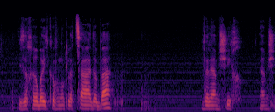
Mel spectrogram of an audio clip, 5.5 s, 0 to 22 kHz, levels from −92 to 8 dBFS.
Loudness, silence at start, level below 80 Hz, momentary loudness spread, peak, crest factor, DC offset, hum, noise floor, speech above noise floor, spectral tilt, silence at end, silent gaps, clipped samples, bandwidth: -41 LUFS; 0 s; -80 dBFS; 23 LU; -20 dBFS; 22 dB; under 0.1%; none; -67 dBFS; 26 dB; -2.5 dB/octave; 0 s; none; under 0.1%; over 20 kHz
